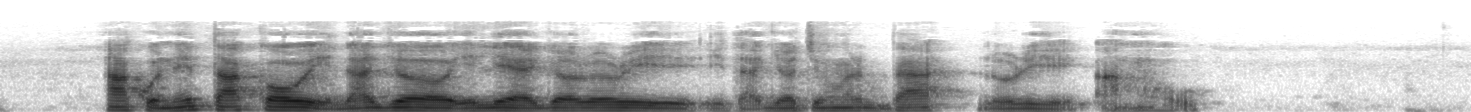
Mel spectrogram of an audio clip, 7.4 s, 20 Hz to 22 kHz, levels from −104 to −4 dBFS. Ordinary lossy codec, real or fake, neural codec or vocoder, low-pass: AAC, 48 kbps; fake; codec, 24 kHz, 0.9 kbps, WavTokenizer, medium speech release version 1; 9.9 kHz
